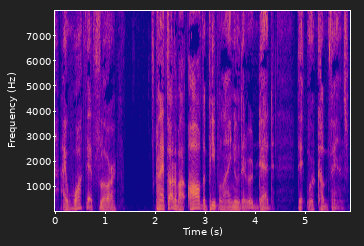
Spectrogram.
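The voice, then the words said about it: Choked-up, emotional voice. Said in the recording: “I'm getting choked up when I'm saying that.”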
